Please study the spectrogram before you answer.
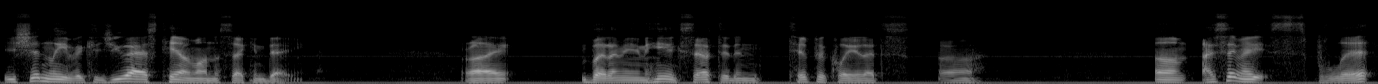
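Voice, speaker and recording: Slow, jokey male streamer. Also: low voice. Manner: slow, jokey, mock-outraged asides. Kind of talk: casual game commentary.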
